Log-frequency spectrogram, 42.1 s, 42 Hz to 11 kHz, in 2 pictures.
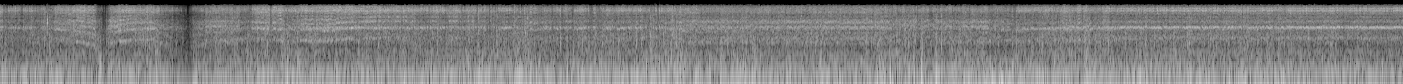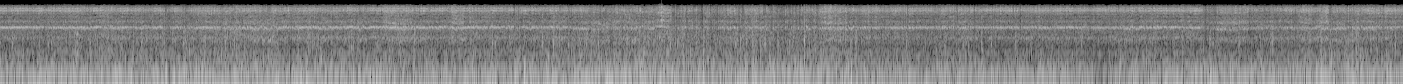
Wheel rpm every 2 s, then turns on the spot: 130, 180, 230, 230, 230, 200, 190, 210, 230, 230, 230, 230, 220, 230, 230, 230, 230, 230, 220, 230, 230.
none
